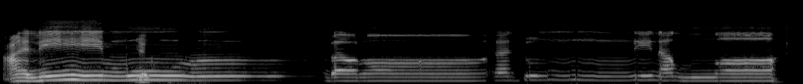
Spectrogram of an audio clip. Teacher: tukar lafaz pada mim dengan dengung. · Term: iqlab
